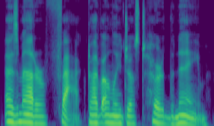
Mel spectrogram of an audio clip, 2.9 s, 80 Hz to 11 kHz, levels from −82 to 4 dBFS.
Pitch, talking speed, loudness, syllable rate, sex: 140 Hz, 230 wpm, -20 LUFS, 5.2 syllables/s, female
